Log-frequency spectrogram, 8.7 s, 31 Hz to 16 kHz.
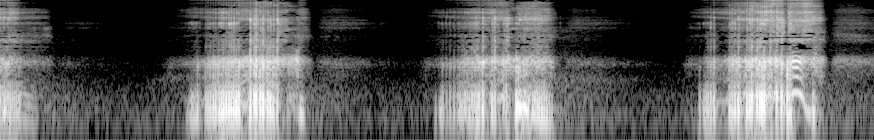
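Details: Three loud, rough, rattling inspiratory snores about every 2.5 seconds, separated by quiet pauses; snoring.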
